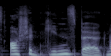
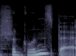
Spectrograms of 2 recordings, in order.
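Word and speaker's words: Osher Günsberg: This show showed me that it's Osha Ginsberg, not Osha Gunsberg.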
